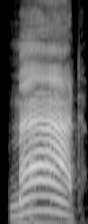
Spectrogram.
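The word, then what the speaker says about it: made: इसका उच्चारण होता सिंपली मेड। क्या होता? मेड, ए नहीं होता, मेड।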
